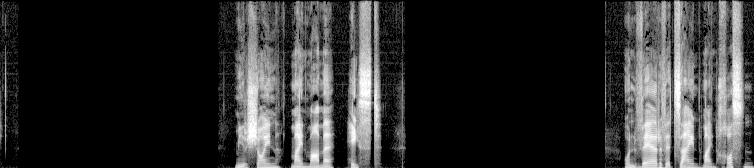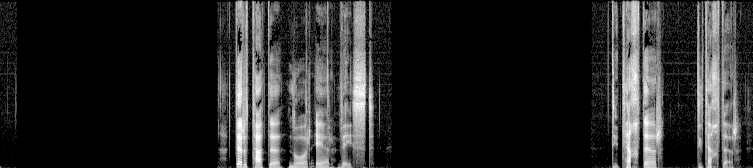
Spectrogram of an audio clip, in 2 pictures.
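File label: soprano pronunciation drill, chorus; Listen and repeat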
